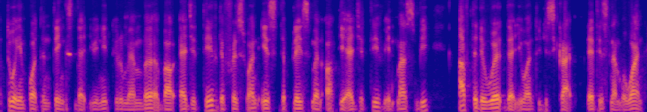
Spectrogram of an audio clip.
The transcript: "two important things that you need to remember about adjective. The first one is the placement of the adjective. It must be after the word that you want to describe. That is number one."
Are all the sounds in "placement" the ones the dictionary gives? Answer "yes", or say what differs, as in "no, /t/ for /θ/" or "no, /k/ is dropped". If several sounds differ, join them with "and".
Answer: yes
